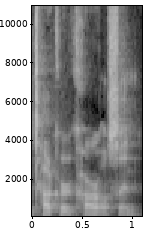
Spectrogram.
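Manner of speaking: tongue twister, fading. Shown as a demonstration. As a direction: let the third "Tucker Carlson" die away. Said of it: "Tucker Carlson three times fast".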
